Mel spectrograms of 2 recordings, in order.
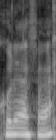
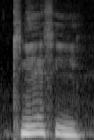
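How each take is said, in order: First: It is said in three syllables, ending in ah. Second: It is said in two syllables, ending in ee. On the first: This is how the speaker's own people say it. "we call it kunafa" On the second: This is how Lebanese people say it. "they say it completely different to mine"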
